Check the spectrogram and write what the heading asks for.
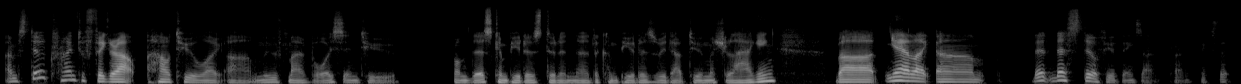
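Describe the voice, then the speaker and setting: Guy streamer just chatting, lowish voice, dry close sound, rambles and stops and starts, pokes fun at himself. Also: animated, no room sound. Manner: rambling, halting, self-deprecating. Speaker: livestreamer host, virtual video streamer. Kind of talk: casual livestream chat.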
